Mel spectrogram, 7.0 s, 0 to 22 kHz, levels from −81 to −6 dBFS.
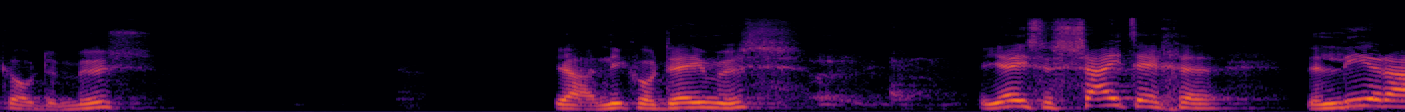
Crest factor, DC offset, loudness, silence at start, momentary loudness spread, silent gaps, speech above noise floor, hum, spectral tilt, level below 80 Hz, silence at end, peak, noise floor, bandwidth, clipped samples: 20 dB; under 0.1%; -35 LUFS; 0 s; 20 LU; none; 54 dB; none; -5 dB/octave; -78 dBFS; 0 s; -18 dBFS; -89 dBFS; 11.5 kHz; under 0.1%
